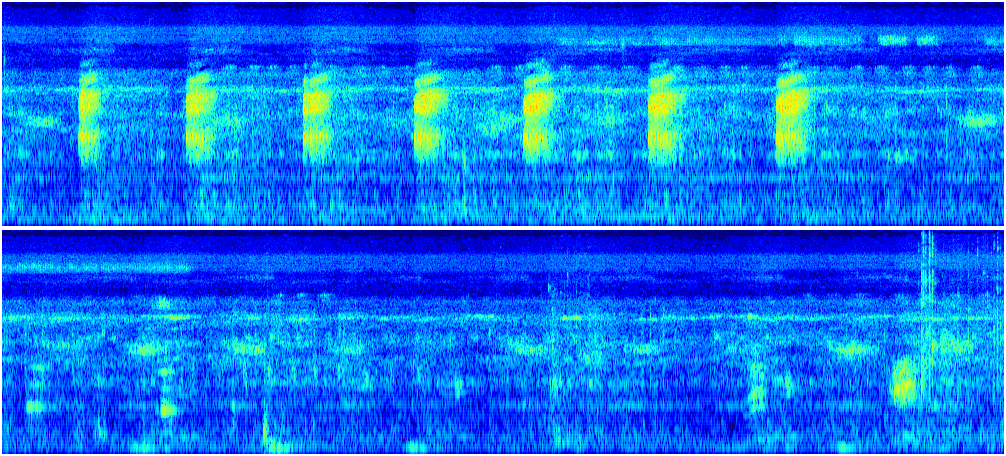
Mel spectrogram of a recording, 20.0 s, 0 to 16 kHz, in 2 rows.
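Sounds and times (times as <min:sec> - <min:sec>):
frog croaking: 0:00.2 - 0:01.1, 0:01.8 - 0:04.5, 0:05.2 - 0:05.6, 0:06.4 - 0:06.9, 0:07.7 - 0:08.2, 0:11.2 - 0:12.7, 0:17.2 - 0:19.6.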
